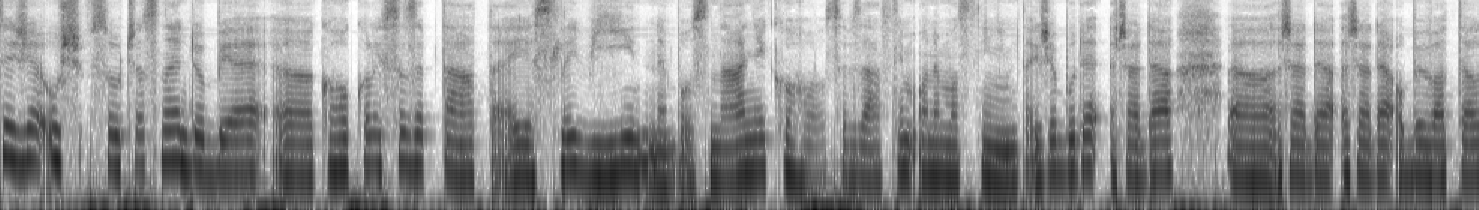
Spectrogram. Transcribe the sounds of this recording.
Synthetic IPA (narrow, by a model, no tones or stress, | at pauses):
ɪʒɛʔuʃfso̞wt͡ʃasnɛːdo̞bjɛkoɦoko̞lɪfsɛzɛp̚t̪aːt̪ɛ̰jɛst̪lɪviːnɛbo̞̰znaːɲɛkʰo̞ɦosɛvzaːt͡sɲiːmʔonɛmot͡sɲɛɲiːmt̪a̰ɡʒɛbudɛrada | radaradaʔo̞̰bɪvat̪ɛl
